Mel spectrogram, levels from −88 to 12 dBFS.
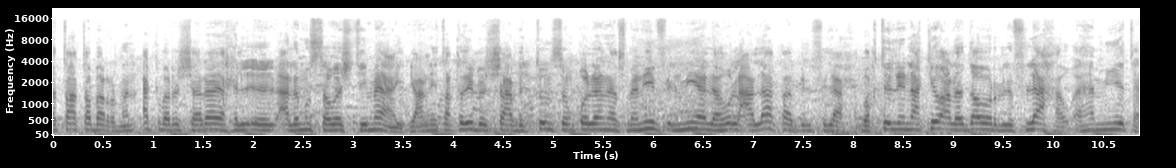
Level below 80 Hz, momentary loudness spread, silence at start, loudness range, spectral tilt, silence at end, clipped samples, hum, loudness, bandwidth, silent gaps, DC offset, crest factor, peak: -46 dBFS; 5 LU; 0 s; 1 LU; -6 dB/octave; 0 s; under 0.1%; none; -32 LUFS; 15.5 kHz; none; under 0.1%; 14 dB; -18 dBFS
